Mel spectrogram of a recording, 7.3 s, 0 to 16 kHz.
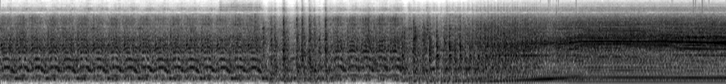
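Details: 1960 John Deere 440 backhoe, supercharged two-stroke Detroit 2-53 diesel revived after years sitting seized; 50–60 psi oil pressure. Busy two-stroke clatter, revs climbing with rising supercharger whine: normal running, strong and healthy.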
